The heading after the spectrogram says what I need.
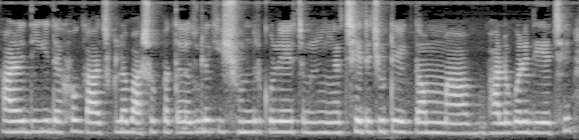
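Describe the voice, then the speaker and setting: A woman's voice: a little high, completely flat delivery, moderate pace, mellow. A young woman vlogger narrating casually to her viewers while walking outdoors, chatty and meandering with plenty of fillers. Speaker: vlogger, mother. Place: outdoors in a residential park.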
